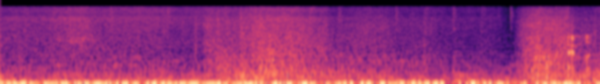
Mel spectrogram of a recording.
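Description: Background music with a repeating bass line, over the noise of surf washing up on a sandy beach.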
